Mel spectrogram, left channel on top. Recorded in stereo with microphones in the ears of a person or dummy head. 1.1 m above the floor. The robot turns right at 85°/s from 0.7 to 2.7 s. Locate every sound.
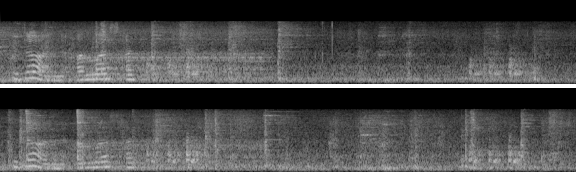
0.1 s a woman speaking: 15° left (ahead or behind), 0.6 m; by 1.4 s 25° left (ahead or behind), 0.6 m
1.5 s knocking: centre (ahead or behind), 6 m; by 5.2 s 75° right (ahead or behind), 6 m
